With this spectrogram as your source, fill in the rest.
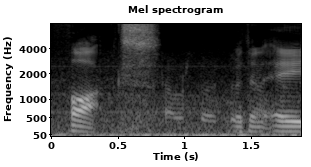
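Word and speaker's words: faux: a fa leather jacket personalized to him it's pronounced Fox with an au U instead of an O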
